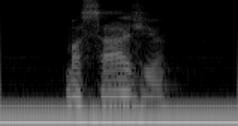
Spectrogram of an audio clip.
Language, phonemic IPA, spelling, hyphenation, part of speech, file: Dutch, /mɑˈsaːʒə/, massage, mas‧sa‧ge, noun, Nl-massage.ogg
- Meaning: physical massage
